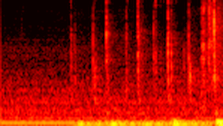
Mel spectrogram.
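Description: Keystrokes on a computer keyboard as a command is typed into a Linux terminal during an Archbang install, a quick run of close, crisp clicks after a brief quiet start, ending with a heavier keypress.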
